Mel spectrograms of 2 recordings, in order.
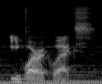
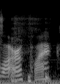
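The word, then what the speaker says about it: Ihuarraquax: Anyways, but it is in fact Ihuaraquax. Funny enough, the reason because I couldn't pronounce that card for so long, I did call it unicorn ass. That's all I called it for. Perfect. Ihuaraquax.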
